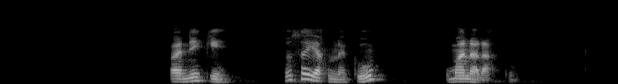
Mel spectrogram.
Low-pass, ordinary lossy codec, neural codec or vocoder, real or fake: 5.4 kHz; Opus, 24 kbps; none; real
